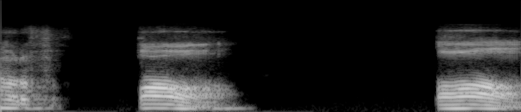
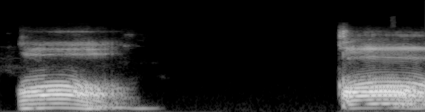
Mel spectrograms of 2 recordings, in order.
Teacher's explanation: pangkal lidah bertemu dengan bagian yang atas yang lunak alhak alahmi nah di situlah keluar huruf q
